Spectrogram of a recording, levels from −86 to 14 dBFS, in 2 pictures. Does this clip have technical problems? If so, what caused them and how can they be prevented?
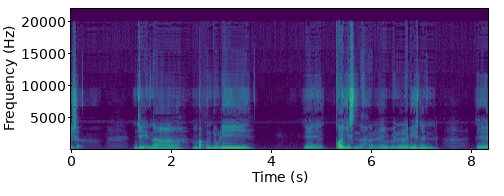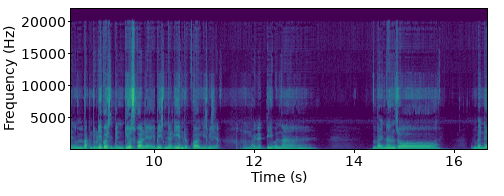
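Yes. Opus compression runs throughout the speech. It sounds grainy and rough rather than swirly like MP3, because starved bands are filled with noise instead of left empty. This likely comes from a rate near 16 kbps. Encoding at a higher bitrate would prevent it.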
